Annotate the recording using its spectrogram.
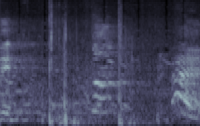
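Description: A football being kicked and played during a five-a-side match: a few sharp knocks of boot on ball, about half a second in and again just after a second, with faint players' voices.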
